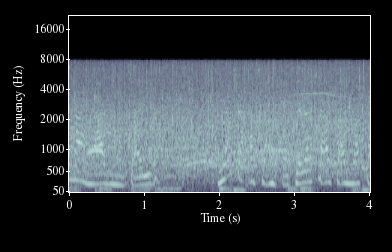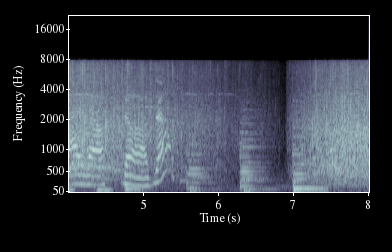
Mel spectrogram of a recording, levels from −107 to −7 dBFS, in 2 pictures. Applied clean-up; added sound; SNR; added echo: none; Applause; -3 dB; none.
